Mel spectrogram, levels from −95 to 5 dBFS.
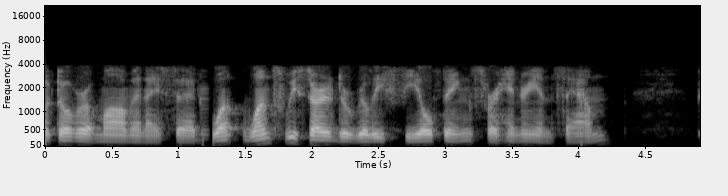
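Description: At 1.18 to 1.26 s, between "mom and i said" and "we started to really", the sound holds on a buzzy, repeated tone that fades toward silence. At 4.02 to 4.04 s, just after "things for henry and", a briefer buzz appears. This is packet loss with pitch repetition: the receiver looped the last pitch period to cover about 80 ms, then 20 ms, of missing audio on the G.711 telephone line.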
